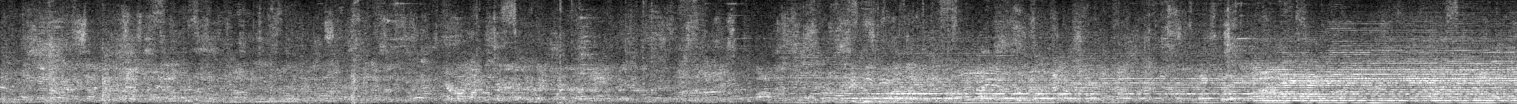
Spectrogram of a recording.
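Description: A woman sings through a loudspeaker.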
